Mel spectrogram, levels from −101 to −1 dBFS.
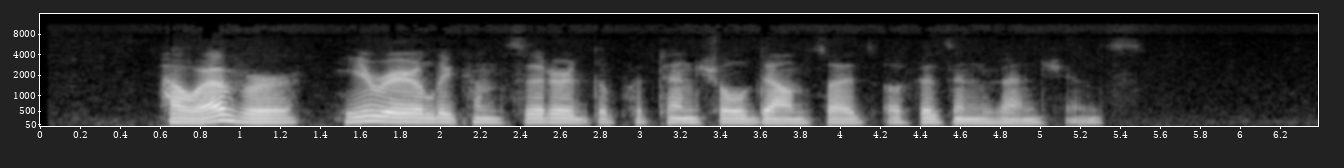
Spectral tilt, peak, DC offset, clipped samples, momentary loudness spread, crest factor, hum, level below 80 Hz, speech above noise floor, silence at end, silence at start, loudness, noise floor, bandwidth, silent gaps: -10 dB/octave; -2 dBFS; under 0.1%; under 0.1%; 14 LU; 20 dB; none; -60 dBFS; 52 dB; 1.1 s; 0.6 s; -20 LUFS; -72 dBFS; 5.8 kHz; none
